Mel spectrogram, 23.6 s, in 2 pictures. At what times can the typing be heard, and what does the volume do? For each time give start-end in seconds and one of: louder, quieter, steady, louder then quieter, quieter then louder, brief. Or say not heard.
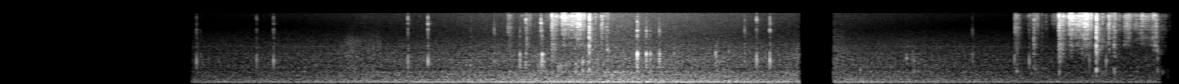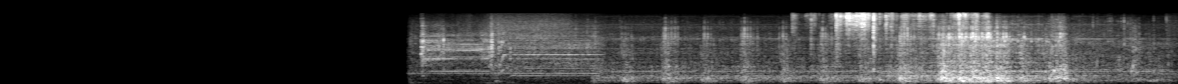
1.9-11.7 louder then quieter.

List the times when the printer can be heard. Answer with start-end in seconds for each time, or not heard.
15.8-23.5.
